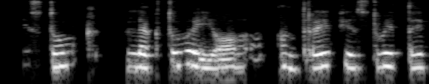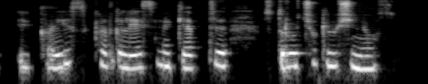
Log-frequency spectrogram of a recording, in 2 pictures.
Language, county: Lithuanian, Alytus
